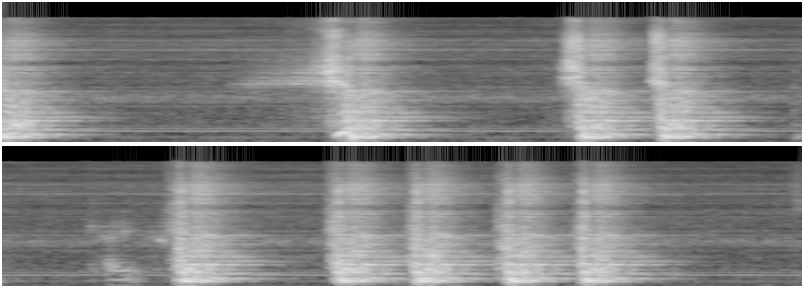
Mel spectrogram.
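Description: Electronic drum kit played through an amplifier: single accented stick strokes on a pad, each hit ringing out with a pitched decay. The strokes come spaced apart at first, then in a quicker run of four near the end.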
